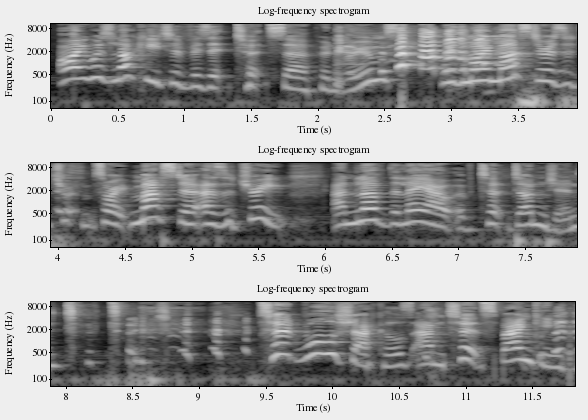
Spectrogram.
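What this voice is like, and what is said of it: Poor attempt at Northern English accent. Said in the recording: “I can't do a Yorkshire accent ... Just do generic Northern ... I'm terrible at accents”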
